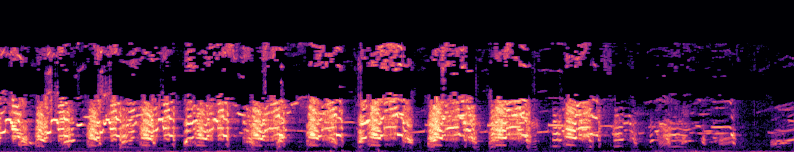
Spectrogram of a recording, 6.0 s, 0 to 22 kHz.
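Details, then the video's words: Herring gulls standing close together on pavement, heads bowed then necks stretched up at 45 degrees, give a harsh, rhythmic choking call: rough pulses about twice a second, steady throughout, over a faint low rumble. "A gull making” choking calls”"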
